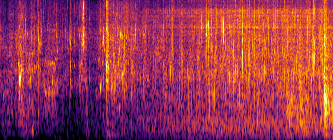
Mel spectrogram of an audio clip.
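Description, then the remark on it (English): Several small splashes and plops as peeled plantain chunks, cut on the diagonal into about half-inch pieces, are dropped one after another into a pot of salted water, with a steady watery background and no talking. “after they've been peeled, we're gonna give them a nice cut on the diagonal, on the angle, on the bias, so we get like a longer and a more even cook.”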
